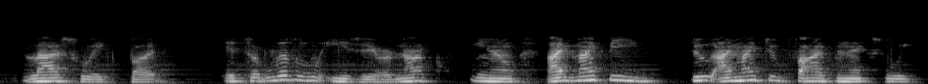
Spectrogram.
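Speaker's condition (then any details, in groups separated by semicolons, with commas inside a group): Multiple sclerosis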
